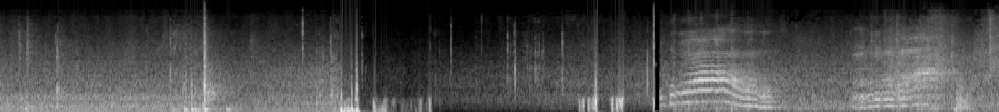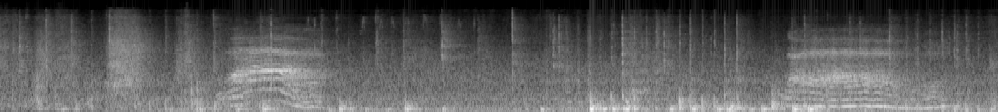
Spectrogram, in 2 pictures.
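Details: Feral female cat in her first heat cycle, rolling and caterwauling as she is petted at the base of the tail: repeated long, wavering, moaning yowls rising and falling in pitch, with rustling, handling noise and brief clatter.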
